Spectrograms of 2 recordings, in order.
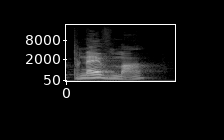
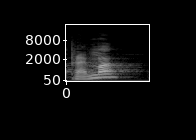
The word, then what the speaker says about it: pneuma: The Ruach of God, meaning the pneuma of God in Greek, Ruach in Hebrew, pneuma, pneuma, pneuma, right pronunciation in Greek, which is the breath of God, the Spirit of God.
